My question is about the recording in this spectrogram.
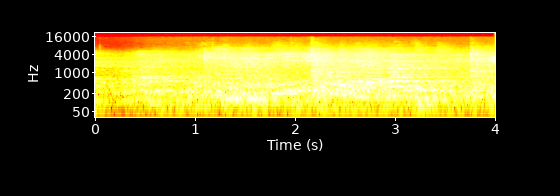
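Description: Background chatter of several people talking quietly in a large, echoing gymnasium.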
